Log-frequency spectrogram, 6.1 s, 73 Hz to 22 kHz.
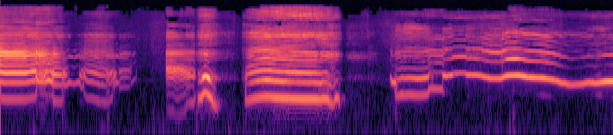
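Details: A 9-month-old baby's high, shrill scream-like cries break off, then give way to a drawn-out, wavering whine; infant cry, from a sound-effects recording.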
